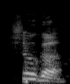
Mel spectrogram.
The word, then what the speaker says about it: sugar: this phonetic symbol this ipa symbol absolutely right sugar sugar sugar yes there's no acid but it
